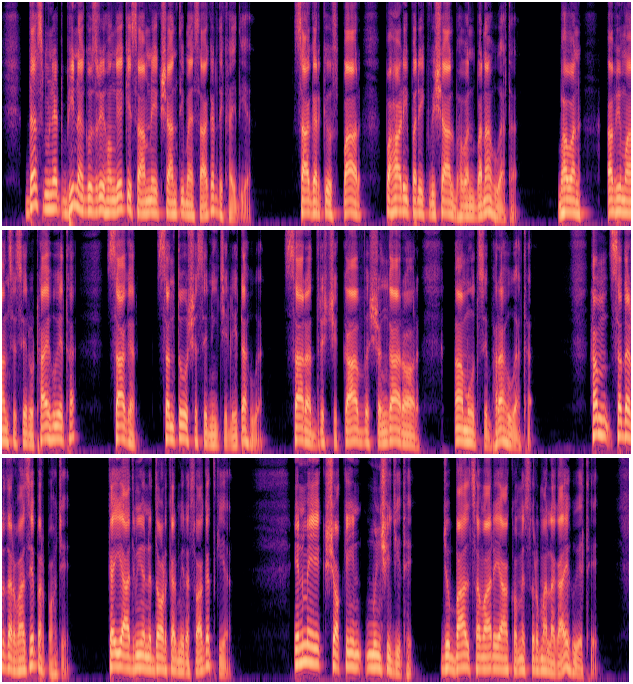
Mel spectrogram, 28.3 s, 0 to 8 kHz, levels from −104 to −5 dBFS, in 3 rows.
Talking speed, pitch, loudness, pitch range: 160 wpm, 115 Hz, -22 LUFS, 100-130 Hz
